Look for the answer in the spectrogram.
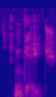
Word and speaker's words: engage: Picard puts more emphasis on the second syllable. Like, engage.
